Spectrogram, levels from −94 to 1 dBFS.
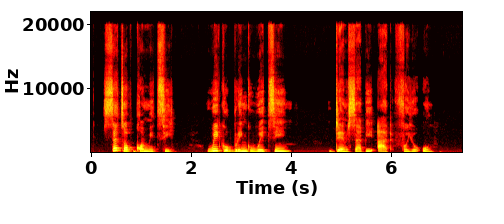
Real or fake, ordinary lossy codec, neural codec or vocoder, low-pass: real; none; none; none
